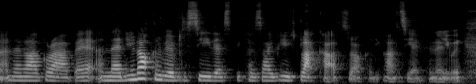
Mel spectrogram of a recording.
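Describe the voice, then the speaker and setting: A woman speaks with a Welsh accent. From Wales. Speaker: crafting tutorial maker. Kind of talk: tutorial.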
